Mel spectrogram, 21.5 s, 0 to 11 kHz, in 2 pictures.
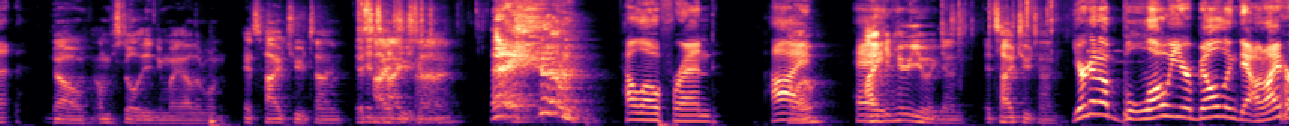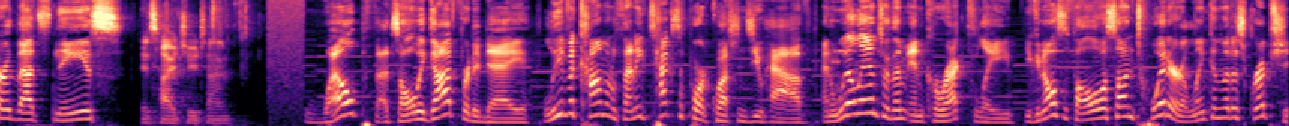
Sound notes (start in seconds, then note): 4.1 earthquake-inducing sneeze; 13.0 static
